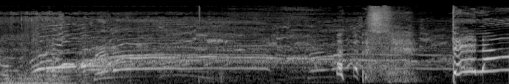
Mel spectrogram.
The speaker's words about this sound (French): Prenons un exemple. Tiens, on va écouter des cris de fans.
